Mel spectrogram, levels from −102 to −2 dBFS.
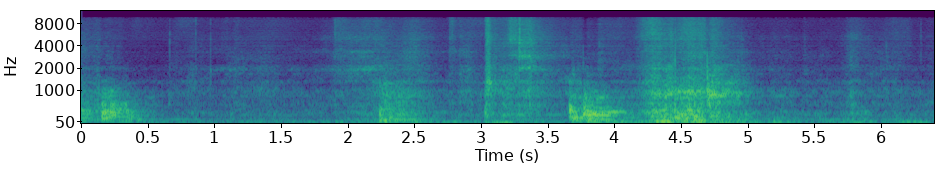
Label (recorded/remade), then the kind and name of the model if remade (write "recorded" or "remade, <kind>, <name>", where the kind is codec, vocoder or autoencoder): remade, codec, SNAC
